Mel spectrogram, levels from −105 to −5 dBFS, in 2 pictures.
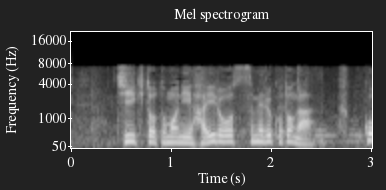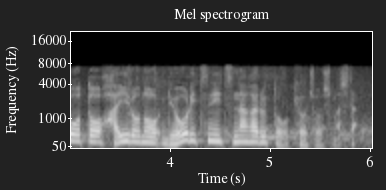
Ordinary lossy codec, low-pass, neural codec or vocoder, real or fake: none; 7.2 kHz; none; real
